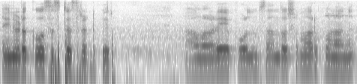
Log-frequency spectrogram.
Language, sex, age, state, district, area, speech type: Tamil, female, 30-45, Tamil Nadu, Thanjavur, rural, spontaneous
